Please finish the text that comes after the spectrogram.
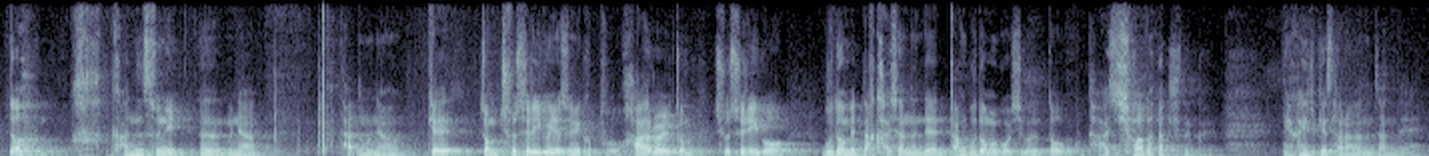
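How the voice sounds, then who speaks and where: Male pastor, mid-pitched, passionate teaching delivery; recorded in a reverberant hall. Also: darkish tone. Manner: impassioned, acts out quoted speech with rising emphasis. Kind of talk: Bible study sermon. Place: church hall. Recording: echoey hall with long reverb.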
